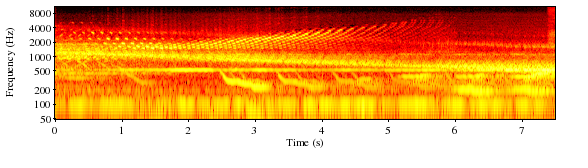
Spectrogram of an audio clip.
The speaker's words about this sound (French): les films des années 50 de science-fiction, c'était toujours des espèces de synthés, des ondes, et quand il y avait des soucoupes volantes, des sons pas du tout réalistes.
